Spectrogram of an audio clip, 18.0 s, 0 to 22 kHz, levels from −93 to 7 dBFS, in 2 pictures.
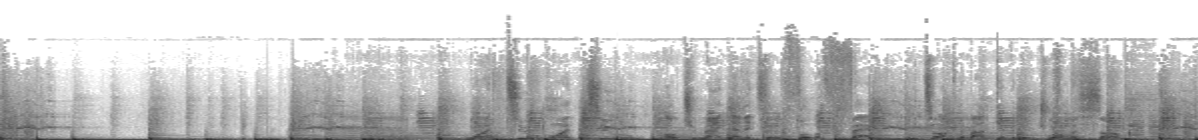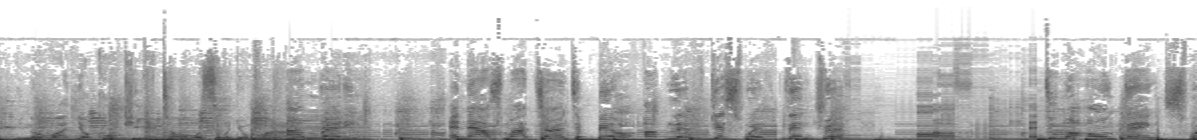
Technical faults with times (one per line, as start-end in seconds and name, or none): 15.27-16.83 robotic sound from repeated short buffers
